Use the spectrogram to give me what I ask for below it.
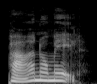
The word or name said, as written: paranormal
